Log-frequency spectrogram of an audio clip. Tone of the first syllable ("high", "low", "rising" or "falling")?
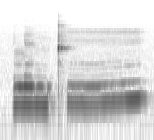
low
